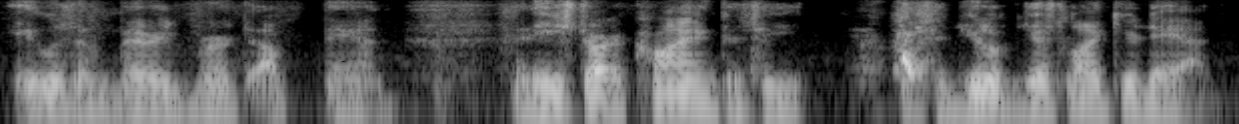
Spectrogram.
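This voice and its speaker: A man's voice: deep voice, a little slow, very noisy. An older man telling family stories at home in a rambling, casual way, with many restarts and side remarks. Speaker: storyteller.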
